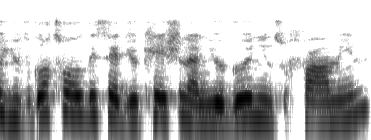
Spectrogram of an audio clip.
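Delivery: ordinary delivery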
